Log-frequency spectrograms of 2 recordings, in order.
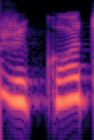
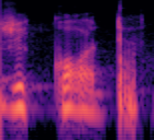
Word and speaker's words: record: For example, we are going to record a record. The two similar words are stressed differently so that the first record is stressed on the second syllable.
